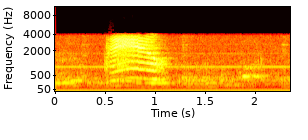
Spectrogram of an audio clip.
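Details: Hungry pet cat indoors, asking for food: one loud, bright meow that rises then falls, lasting about half a second. A woman speaks Latvian to it just before and after.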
